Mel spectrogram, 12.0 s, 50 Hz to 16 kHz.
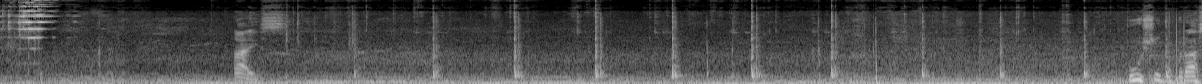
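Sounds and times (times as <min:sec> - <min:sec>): car suspension knocking: 0:05.1 - 0:11.9.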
